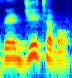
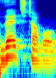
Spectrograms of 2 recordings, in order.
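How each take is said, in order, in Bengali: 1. প্রতিটি স্বরধ্বনি উচ্চারিত হয়, তাই চারটি দল হয়। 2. দ্বিতীয় স্বরধ্বনিটি বাদ পড়ে, তাই তিনটি দল হয়। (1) "নট" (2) "ভেজ এই অংশ একসাথে, আর টাবল এই অংশ আলাদা"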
